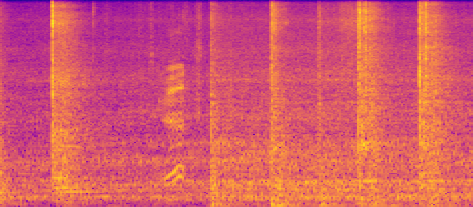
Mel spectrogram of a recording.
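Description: A hammer's precision end gives several sharp, separate taps while a Rubik's cube-style Rudicon puzzle is being assembled, spaced about a second apart and close by, with a brief spoken remark in between.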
